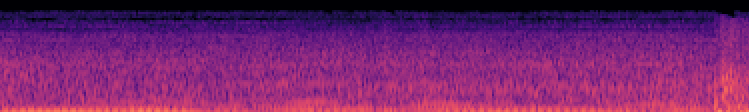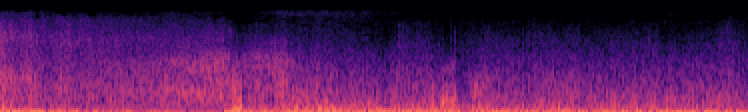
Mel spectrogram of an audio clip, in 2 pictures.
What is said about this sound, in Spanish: La expedición contempla nuevas explosiones. El respiradero superior comienza a lanzar ceniza.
